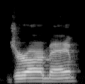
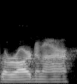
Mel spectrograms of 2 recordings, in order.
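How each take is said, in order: First: The name is pronounced the American way. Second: The name is pronounced the French way. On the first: "as Americans would say" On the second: "it's called"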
